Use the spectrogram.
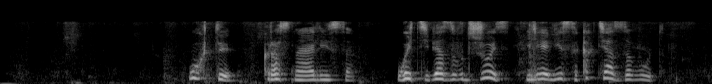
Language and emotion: Russian, positive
